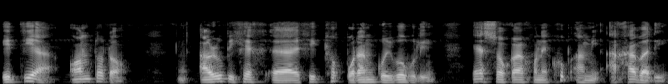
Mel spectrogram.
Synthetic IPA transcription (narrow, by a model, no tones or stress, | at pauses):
etija̰ɔntɔtɔ̰ | aɹubixexxikʰːɔk̚pɔdankoɹibɔbulḭ | ɛsɔɹkaɹxʰɔnɛkʰubamiʔa̰xabadi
